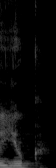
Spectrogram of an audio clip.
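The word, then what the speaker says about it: 육: उसके बाद जब फिर 60 आएगा तो युक शिप, युक मतलब 6, शिप का मतलब 10, यानी कि 6 10 होंगे तो 60 बन जाएगा।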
